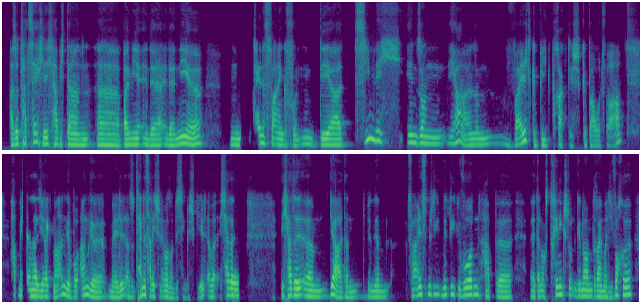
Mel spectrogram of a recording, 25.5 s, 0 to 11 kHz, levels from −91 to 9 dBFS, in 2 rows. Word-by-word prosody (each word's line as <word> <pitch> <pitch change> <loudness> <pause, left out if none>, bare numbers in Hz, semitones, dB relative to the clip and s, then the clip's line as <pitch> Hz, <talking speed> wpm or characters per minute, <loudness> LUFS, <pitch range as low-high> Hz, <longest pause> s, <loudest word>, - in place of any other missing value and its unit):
Also 135 +1 +3
tatsächlich 145 0 -1
habe 135 -1 0
ich 125 - -7
dann, 125 -1 +1
äh, 120 -2 +1
bei 125 +3 +3
mir 130 +1 +2
in 130 -3 -2
der 120 0 +1
in 130 - -4
der 120 -1 +1
Nähe 145 +2 +4 0.5
'n 130 0 0 0.3
Tennisverein 140 -6 0
gefunden, 125 +3 -6
der 125 -1 +2
ziemlich 215 +1 0
in 170 -1 +1
so 160 +1 +1
'n 145 -1 -2
ja, 155 - -2
in 125 - 0
so 130 - -1
'n 135 -1 -6
Waldgebiet 120 - -1
praktisch 110 -3 -6
gebaut 110 -1 -7
war. - - -4 0.5
Habe - - -9
mich - - -4
dann 140 -1 +1
da 140 0 +7
direkt 130 0 +1
mal 120 0 -1
ange 165 -8 +2 0.2
angemeldet 125 -4 +1
also 115 -3 -5
Tennis 160 +7 +1
habe 140 -2 +1
ich 125 - -2
schon 125 - -6
immer 125 -1 +1
so 110 - -4
'n 105 - -7
bisschen 105 -1 -10
gespielt, 110 +6 -5
aber 125 0 -3
ich - - -6
hatte 155 -1 +5 0.9
ich - - -2
hatte, 150 0 +6
ähm, 135 -3 +1
ja, 170 -12 +6
dann 120 +2 -5
bin 125 -1 -3
dann 125 0 -1 0.4
Vereinsmitglied 175 +3 -1
Mitglied 165 +1 -1
geworden, 165 +2 +3
habe, 125 -2 -1
äh - - -28 0.3
äh, - - +1
dann 125 +1 -2
auch 130 - -4
Trainingsstunden 170 -2 0
genommen, 140 -1 +2
3 130 -1 +2
Mal 125 0 +1
die 110 0 -8
Woche, 165 +2 +2
130 Hz, 165 wpm, -21 LUFS, 125-150 Hz, 0.9 s, da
